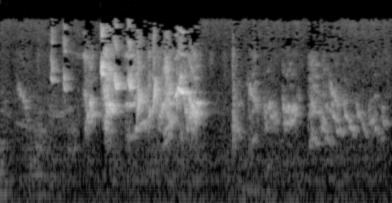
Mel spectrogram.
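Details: Female European goldfinch singing a short burst of high, tinkling twitters and scratchy chirps, loudest in the middle, then fading into softer, spaced notes.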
